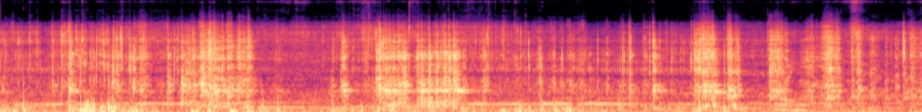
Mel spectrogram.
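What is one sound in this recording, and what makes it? A diesel excavator engine hums steadily nearby.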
